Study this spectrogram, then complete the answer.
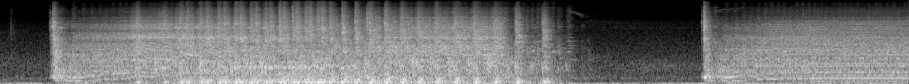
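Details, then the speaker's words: Detroit Diesel 6-71 first start attempts; catches and runs rough about five seconds, fades and dies, restarts and stumbles again, burning out fuel pumped into the head; fuel starvation from air-locked fuel pump, timing also questioned. "As soon as it burns the fuel out of the head, So everything you pump up there, it burns it out, it just dies."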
